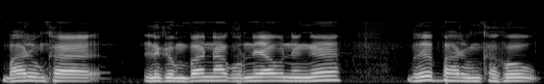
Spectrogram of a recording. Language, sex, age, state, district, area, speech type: Bodo, male, 60+, Assam, Udalguri, rural, spontaneous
